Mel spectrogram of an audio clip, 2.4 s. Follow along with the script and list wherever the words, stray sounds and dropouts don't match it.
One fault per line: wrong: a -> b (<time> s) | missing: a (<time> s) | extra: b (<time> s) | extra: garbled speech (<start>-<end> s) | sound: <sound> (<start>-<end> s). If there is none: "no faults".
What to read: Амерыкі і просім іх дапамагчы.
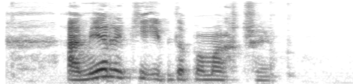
missing: просім (1.1 s)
